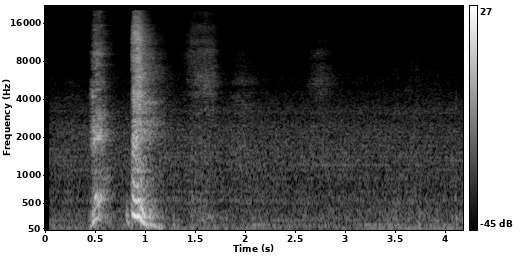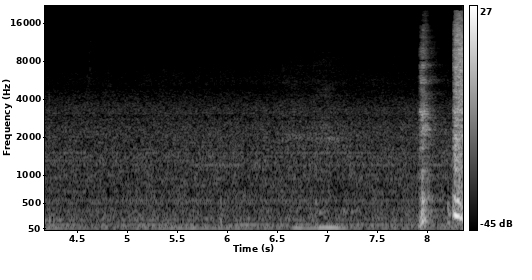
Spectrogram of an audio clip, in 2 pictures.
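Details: Sneezing fit while trying to sleep, possibly after cleaning day or weather change: sharp, explosive sneezes, two near the start and two at the end, with quiet room noise between.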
